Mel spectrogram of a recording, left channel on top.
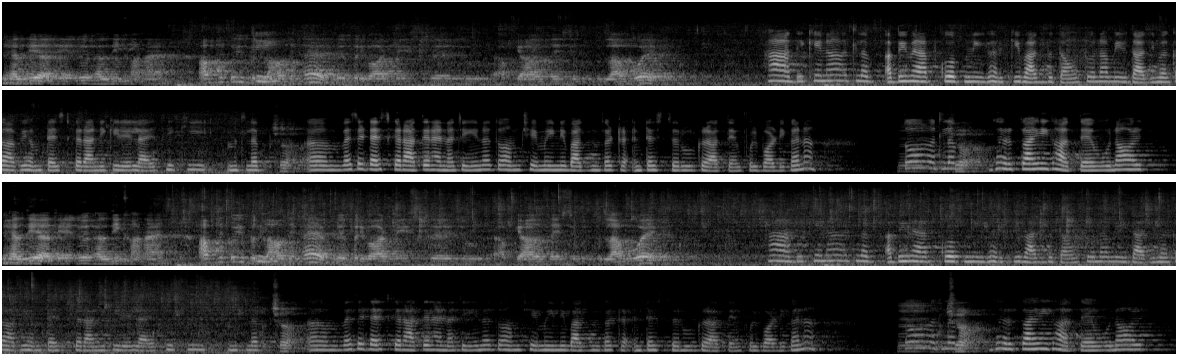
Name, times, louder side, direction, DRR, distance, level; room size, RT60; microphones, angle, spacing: voice 1, 0.0-6.7 14.4-14.7 20.7-21.5, right 2 dB, 40° right, 6 dB, 2.9 m, -33 dB
Rain, 1.4-14.6, right 4 dB, 80° right, 2.9 m, -44 dB
voice 2, 7.6-14.4 14.8-19.9 20.8-21.4 21.7-23.1, left 3 dB, 55° left, 13 dB, 0.9 m, -32 dB
29.0 x 20.5 x 4.8 m, 1.3 s
head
